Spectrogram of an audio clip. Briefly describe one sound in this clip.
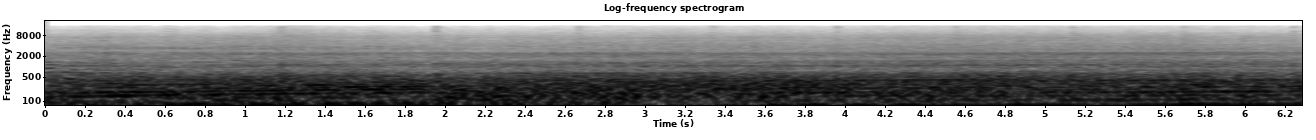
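Wind buffets loudly as the motorcycle rides along.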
